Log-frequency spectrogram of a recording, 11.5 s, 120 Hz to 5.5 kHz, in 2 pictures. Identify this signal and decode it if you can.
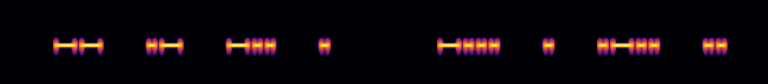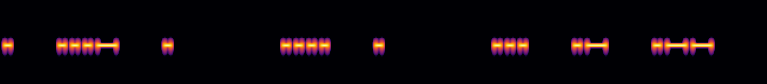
Morse code, heard as a keyed tone, about 25 wpm, spaced as for 16 wpm, 700 Hz. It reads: MADE BELIEVE HE SAW
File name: Pinocchio / Pinocchio ch3 10 25 ik1hge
